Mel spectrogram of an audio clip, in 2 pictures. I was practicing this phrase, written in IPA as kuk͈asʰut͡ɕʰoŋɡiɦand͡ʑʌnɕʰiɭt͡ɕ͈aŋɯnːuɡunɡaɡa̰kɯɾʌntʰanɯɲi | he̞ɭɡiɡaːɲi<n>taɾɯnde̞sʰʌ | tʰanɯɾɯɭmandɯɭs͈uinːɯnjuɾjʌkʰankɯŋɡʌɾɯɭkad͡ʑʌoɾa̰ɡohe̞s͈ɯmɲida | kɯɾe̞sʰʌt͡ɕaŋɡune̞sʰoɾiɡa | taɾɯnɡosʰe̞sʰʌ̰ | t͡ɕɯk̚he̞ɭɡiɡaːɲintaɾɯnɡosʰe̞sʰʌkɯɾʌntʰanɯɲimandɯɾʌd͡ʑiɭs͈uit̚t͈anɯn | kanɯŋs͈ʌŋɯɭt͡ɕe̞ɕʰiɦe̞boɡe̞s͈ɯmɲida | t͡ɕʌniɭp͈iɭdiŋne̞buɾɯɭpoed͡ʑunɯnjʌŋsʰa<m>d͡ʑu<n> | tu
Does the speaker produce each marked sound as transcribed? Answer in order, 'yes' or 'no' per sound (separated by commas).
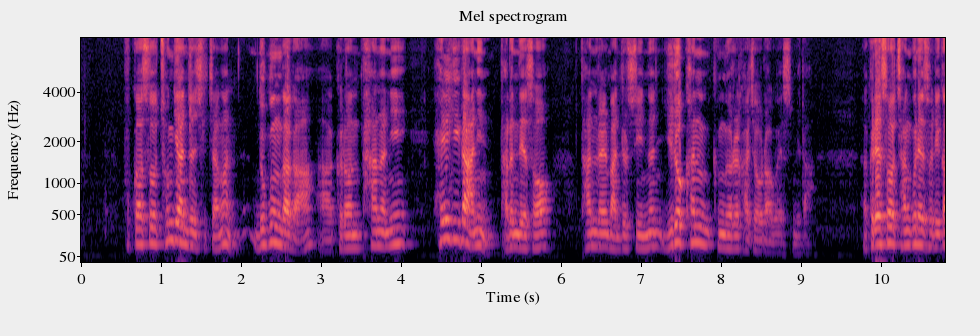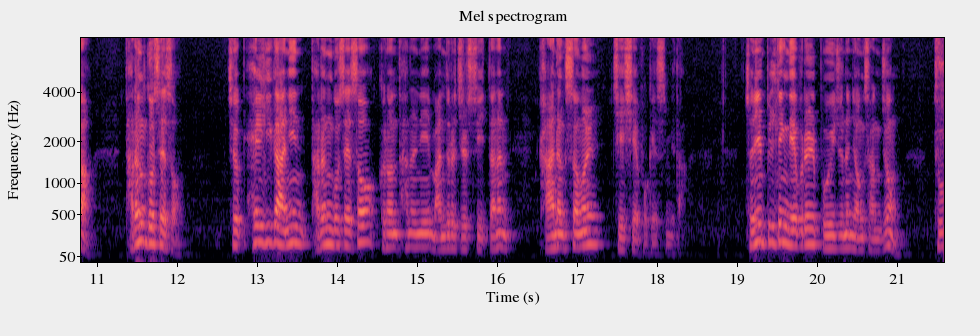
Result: yes, no, no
